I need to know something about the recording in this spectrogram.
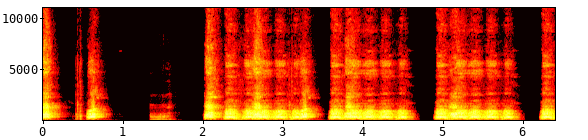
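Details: Aggressive dog barking in harsh, sustained bursts with a gravelly, growling edge, broken by a brief low rumble and short pauses between the volleys.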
